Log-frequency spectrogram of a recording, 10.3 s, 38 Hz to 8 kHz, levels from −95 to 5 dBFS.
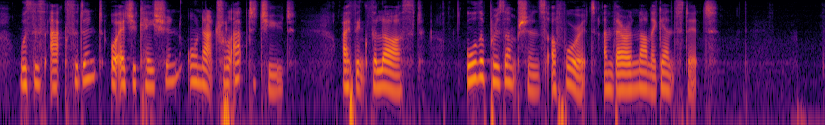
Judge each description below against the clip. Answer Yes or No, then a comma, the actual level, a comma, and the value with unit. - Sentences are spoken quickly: No, average, 140 wpm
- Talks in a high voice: Yes, high, 200 Hz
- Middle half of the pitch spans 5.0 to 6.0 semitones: Yes, average, 5.3 semitones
